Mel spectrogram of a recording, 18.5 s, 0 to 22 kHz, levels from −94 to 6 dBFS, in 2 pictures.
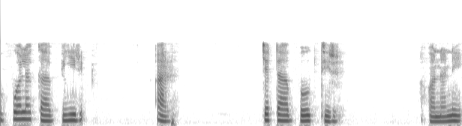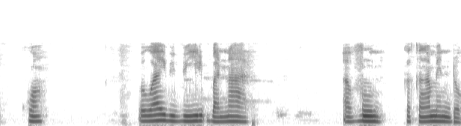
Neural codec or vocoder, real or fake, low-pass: none; real; 5.4 kHz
